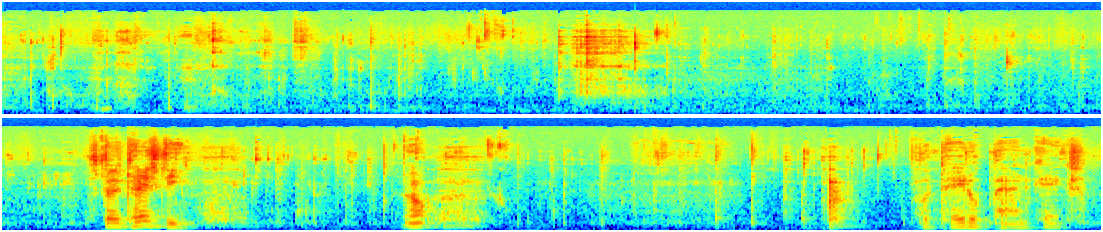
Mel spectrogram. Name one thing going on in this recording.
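A fork scrapes and clinks against a ceramic plate.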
